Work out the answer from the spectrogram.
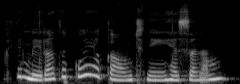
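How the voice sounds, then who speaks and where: A woman's voice: a little high, big pitch swings, moderate pace, warm tone. A woman voicing a hesitant, guarded young woman in a romantic story, answering curtly.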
